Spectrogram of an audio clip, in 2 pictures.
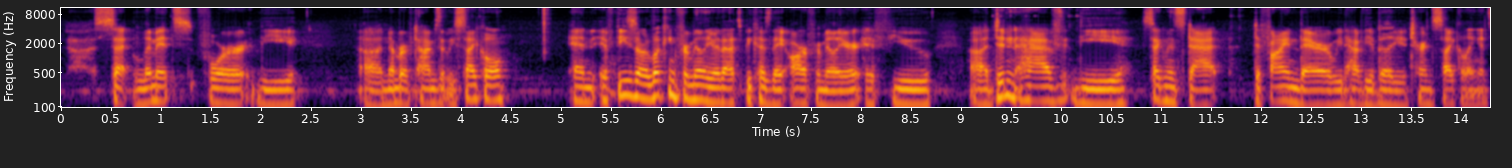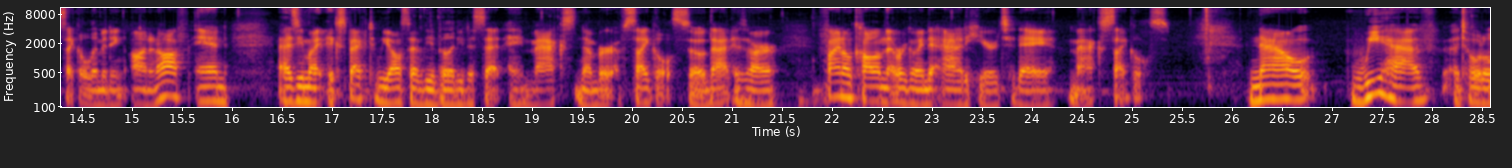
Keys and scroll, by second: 20.5-22.8 typing, 28.4 typing.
